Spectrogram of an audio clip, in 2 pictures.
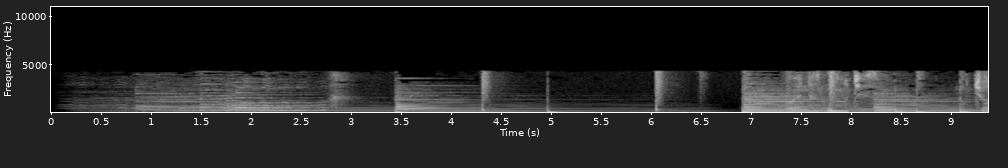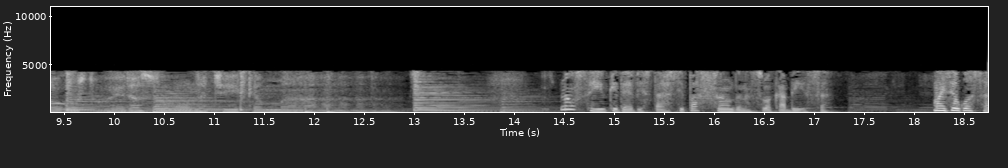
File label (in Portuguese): Não Existem mágoas Feminino, Românticas; Telemensagens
